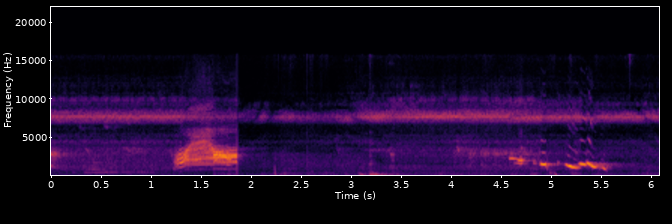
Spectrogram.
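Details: Black-naped oriole giving a brief phrase of mellow, descending whistled notes near the end, preceded by a loud harsh rushing burst and faint low knocks, with a constant high-pitched hiss throughout.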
